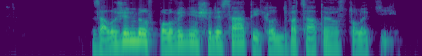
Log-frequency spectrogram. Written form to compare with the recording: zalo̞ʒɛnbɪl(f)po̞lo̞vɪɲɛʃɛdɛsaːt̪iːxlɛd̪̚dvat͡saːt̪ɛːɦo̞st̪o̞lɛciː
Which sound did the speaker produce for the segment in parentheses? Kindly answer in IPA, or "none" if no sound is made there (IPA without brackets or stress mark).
f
